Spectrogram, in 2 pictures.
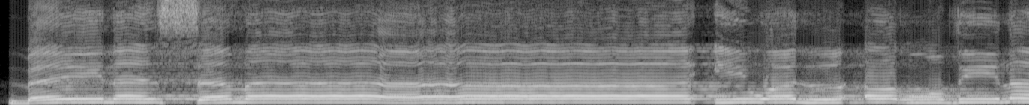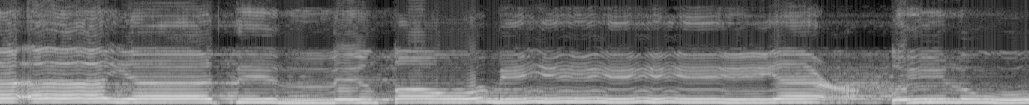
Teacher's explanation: Tanwin di bawah lam bertemu dengan lam, hukumnya idgham bila gunnah, tidak berdengung.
